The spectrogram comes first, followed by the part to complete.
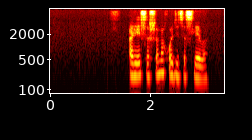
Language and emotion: Russian, neutral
